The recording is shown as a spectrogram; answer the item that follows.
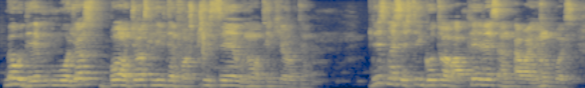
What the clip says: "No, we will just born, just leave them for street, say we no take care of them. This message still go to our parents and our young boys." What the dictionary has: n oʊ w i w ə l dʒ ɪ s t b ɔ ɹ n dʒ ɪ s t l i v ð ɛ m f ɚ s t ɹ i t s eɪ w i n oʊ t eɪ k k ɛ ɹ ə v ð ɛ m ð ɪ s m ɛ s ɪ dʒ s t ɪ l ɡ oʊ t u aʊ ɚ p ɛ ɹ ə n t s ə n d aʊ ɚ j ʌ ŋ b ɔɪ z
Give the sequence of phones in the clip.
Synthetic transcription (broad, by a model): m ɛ w i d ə w dʒ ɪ s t b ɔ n dʒ ɪ s t l i v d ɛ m f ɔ s t ɹ i t s eɪ w i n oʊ t eɪ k k ɛ ɹ ə v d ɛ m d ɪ s m ɛ s ɪ dʒ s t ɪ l ɡ oʊ t u aʊ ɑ p ɛ ɹ ə n t s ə n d aʊ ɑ j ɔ ŋ b ɔɪ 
